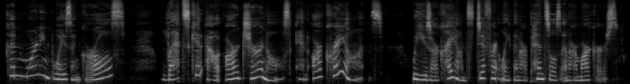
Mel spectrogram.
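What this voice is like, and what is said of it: Kindergarten teacher voice. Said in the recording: “do a kindergarten teacher voice”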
